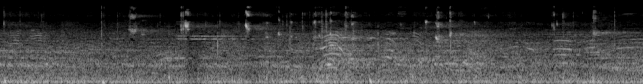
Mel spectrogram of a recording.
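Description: Echoing din of a large indoor volleyball hall: many voices mixed with volleyballs being hit and bouncing off the floor. Two sharp ball smacks stand out about two and two and a half seconds in.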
